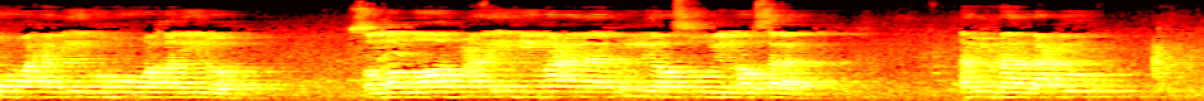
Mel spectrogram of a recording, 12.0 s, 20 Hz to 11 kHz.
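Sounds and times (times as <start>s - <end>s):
man chanting recitation: 0.0s - 2.6s, 3.6s - 8.2s.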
